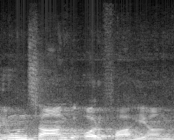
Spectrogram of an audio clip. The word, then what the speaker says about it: Tsang: कि Chinese Pilgrim Hyun सांग जो है वो हर्षा के टाइम पे आया है। H से ह्यून, H से हर्षा, याद रखना है, ठीक है। ह्यून सांग, TSANG, T साइलेंट रहेगा, ठीक है।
